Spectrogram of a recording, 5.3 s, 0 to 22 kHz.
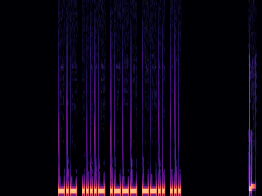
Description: Morse code, heard as a keyed tone, about 32 wpm, 700 Hz. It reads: K4JZS
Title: USA Call Signs - 5 Characters - 3x Character Spacing - 30wpm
